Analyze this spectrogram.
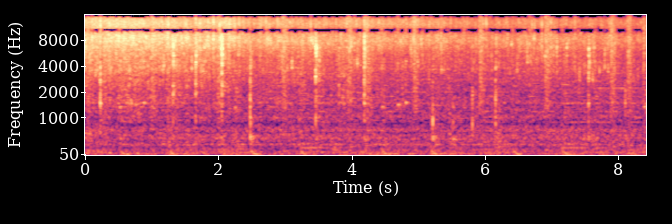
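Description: Chopped onions and ginger sizzling in oil in a nonstick wok, stirred with a wooden spatula that clicks and scrapes against the pan every so often.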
